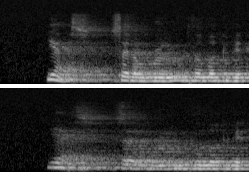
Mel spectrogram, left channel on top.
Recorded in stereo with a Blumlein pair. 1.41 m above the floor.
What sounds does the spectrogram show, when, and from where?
0.5 s a woman speaking: 50° left, 2.5 m; by 2.4 s 5° left, 1.0 m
